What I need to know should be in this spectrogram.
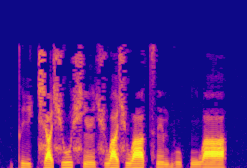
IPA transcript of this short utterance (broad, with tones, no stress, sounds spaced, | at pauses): t̪ i˨˩ t͡ɕ a˧ ɕ u˦ ɕ ẽ˨˩ ɕ w a˦ ɕ w a˦ t͡s ẽ˧ b u˨ p̚ ŋ w a˧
